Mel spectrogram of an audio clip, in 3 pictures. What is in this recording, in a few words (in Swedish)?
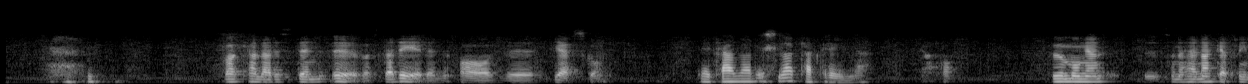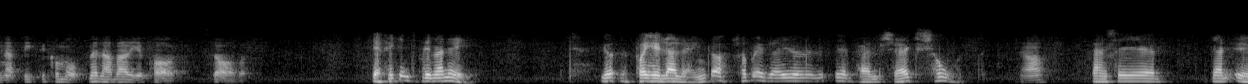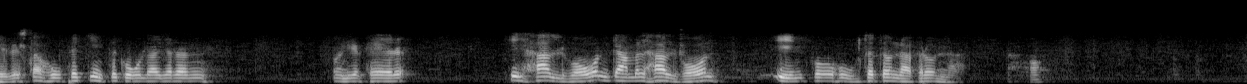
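Ingatorp Småland, dialekter; Folkminnen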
